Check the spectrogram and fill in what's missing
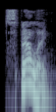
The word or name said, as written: spelling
